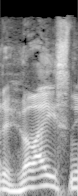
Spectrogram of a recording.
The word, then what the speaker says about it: Huawei: Det var lanseringsfest for Huawei's nye telefon i går. P90 Pro tror jeg den heter. – Ja, vi har vel nå funnet at det uttales Huawei.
